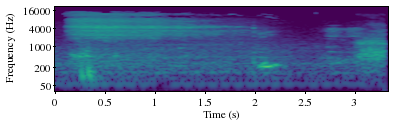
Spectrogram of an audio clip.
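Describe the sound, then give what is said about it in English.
A person takes a deep breath during a guided group exercise: a long, airy inhale lasting about two seconds, easing off before a second, quieter breath begins near the end. “And everybody take a breath.”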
